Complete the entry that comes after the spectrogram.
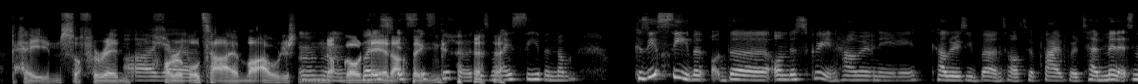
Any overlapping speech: Yes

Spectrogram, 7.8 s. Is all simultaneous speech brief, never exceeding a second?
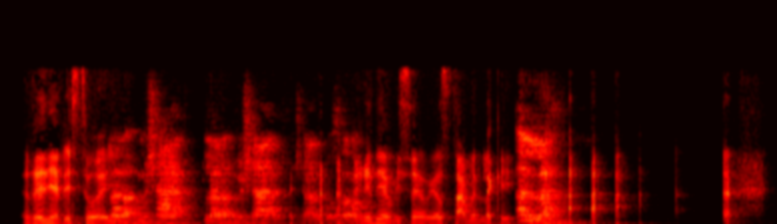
Yes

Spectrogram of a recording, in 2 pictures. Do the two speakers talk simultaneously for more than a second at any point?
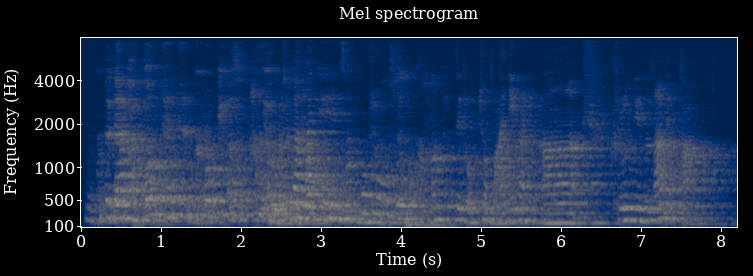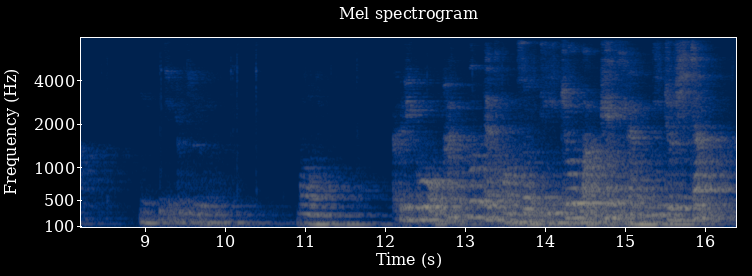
Yes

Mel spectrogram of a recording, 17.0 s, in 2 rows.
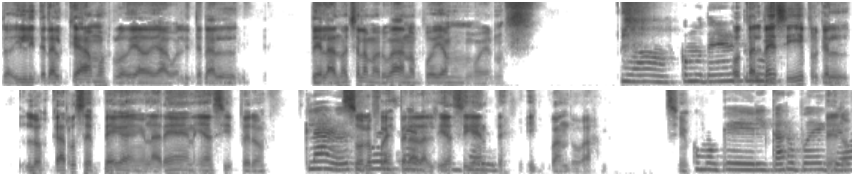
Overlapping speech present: Yes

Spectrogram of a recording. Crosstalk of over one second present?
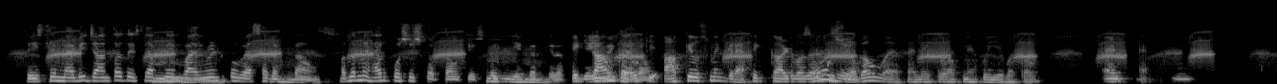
Yes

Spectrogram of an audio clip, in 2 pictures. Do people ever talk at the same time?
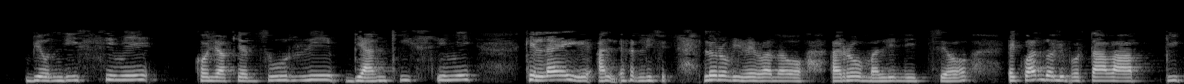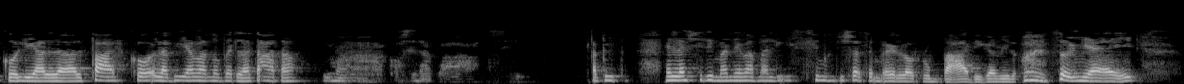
No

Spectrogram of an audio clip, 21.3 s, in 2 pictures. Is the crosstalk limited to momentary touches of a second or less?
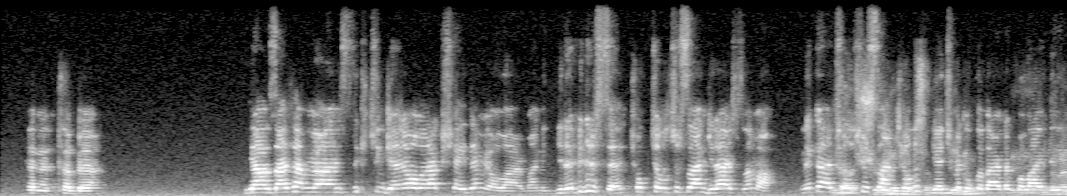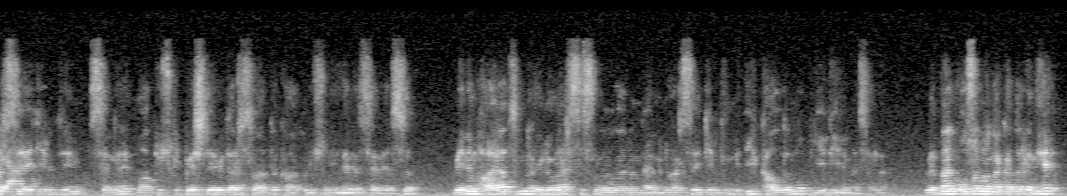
No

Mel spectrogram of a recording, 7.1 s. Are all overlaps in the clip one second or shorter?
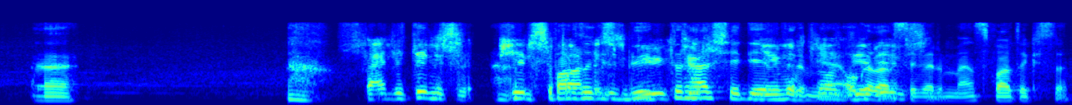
No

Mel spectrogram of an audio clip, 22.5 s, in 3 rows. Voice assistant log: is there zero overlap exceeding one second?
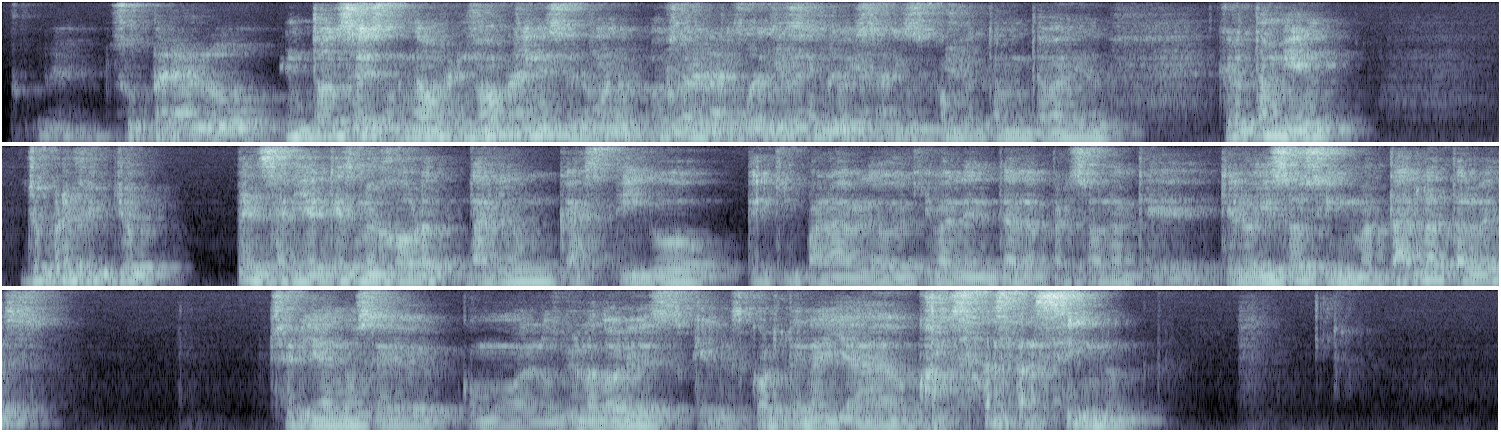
No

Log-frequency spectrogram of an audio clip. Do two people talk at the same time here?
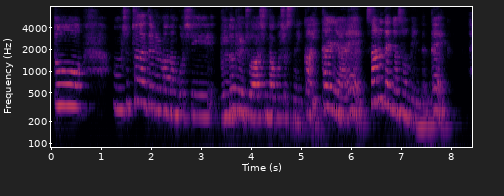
No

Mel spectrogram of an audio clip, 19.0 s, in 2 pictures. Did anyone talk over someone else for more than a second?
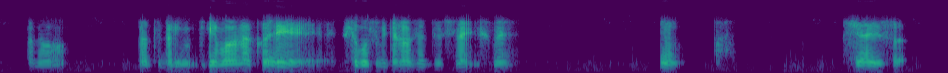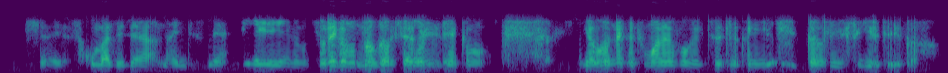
Yes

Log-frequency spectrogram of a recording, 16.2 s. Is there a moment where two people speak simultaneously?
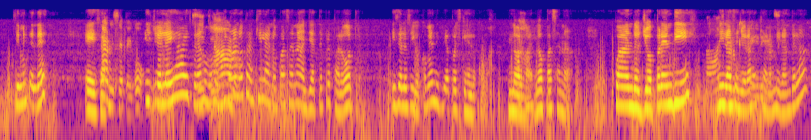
Yes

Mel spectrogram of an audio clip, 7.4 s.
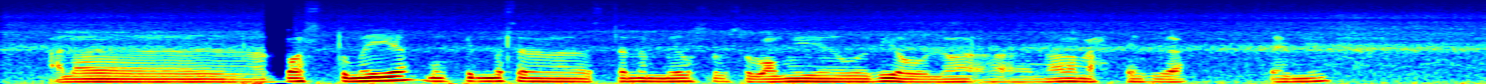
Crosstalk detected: No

